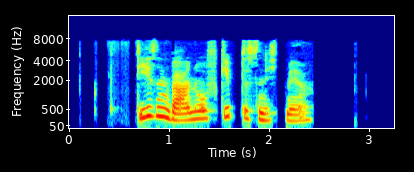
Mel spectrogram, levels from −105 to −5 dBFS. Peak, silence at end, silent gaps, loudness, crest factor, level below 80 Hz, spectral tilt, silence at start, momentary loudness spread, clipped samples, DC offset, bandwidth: -4 dBFS; 0.85 s; 1.67-1.72 s, 2.09-2.15 s; -24 LUFS; 20 dB; -68 dBFS; -5 dB/octave; 0.7 s; 10 LU; under 0.1%; under 0.1%; 8 kHz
